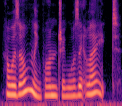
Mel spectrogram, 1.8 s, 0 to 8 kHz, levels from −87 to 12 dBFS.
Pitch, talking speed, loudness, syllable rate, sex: 230 Hz, 230 wpm, -13 LUFS, 6.1 syllables/s, female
